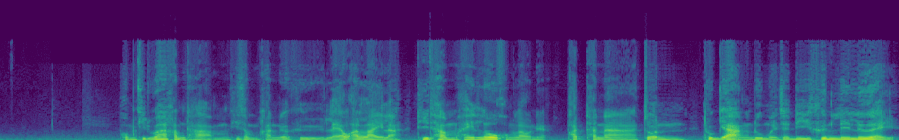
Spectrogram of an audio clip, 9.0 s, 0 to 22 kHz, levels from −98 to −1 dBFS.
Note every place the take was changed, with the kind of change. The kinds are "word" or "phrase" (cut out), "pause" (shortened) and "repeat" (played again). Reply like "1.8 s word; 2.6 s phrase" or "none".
4.1 s pause; 7.0 s pause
